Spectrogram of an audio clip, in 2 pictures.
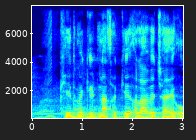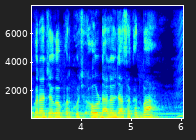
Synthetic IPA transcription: kʰeːt̪mẽkiːʈnaːsəkːeʔɐlaːʋet͡ʃaːɦeʔokɾad͡ʒəɡəɦpɐɾkʊt͡ʃʰɔːɾɖaːləld͡ʒaːsɐkət̪̚baː

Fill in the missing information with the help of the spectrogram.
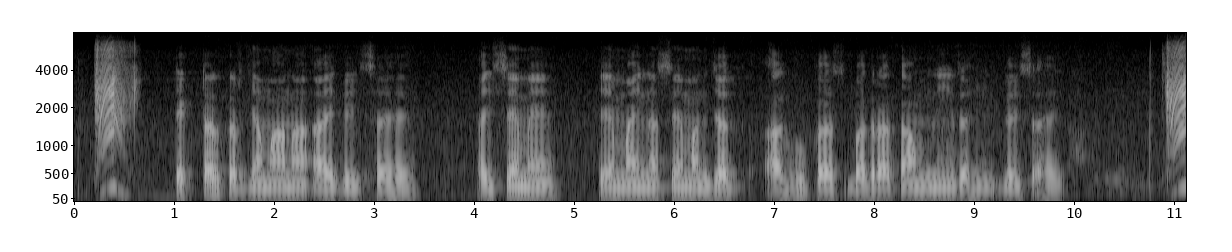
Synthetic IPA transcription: ʈek̚ʈəɾkəɾd͡ʒəmaːnaʔajɡəisəɦɛ | ə̰ɪsemẽ | emaɪnəsemənd͡ʒəɡ | a̰ɡʱukəsbəɡɾakamniɾəɦiɡəjsə̰ɦɛ

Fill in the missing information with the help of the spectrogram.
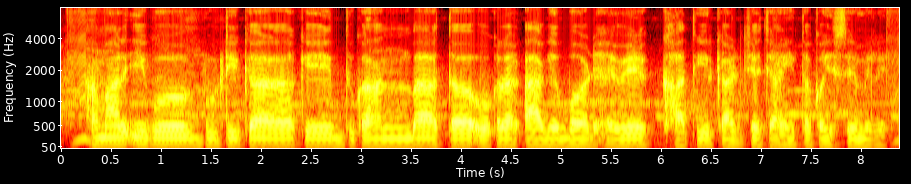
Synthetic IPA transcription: həmaːɾiːɡobuːʈikaked̪ʊkaːnbat̪ɔoːkɾaaːɡebəɖʱewekʰaːt̪iːɾkaːɾd͡ʒət͡ʃaːɦĩt̪ɔkəɪsemɪle

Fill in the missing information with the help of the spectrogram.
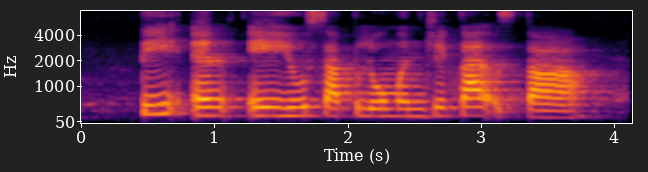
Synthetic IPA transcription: tiɛ̃nejusaplomənd͡ʒekaə̰st̪a

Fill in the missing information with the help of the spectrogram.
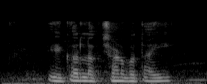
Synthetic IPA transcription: eːkəɾləkʃʰəɳ̃bət̪aːiː

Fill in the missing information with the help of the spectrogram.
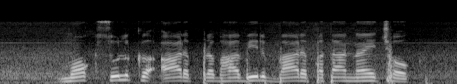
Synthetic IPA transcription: mɔksulkaɾpɾəbʱaːbiɾbaːɾpət̪anəjt͡ʃʰɔk

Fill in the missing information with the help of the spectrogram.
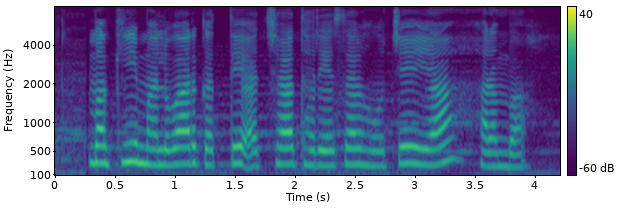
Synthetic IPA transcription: məkimɐlʋaːɾkɐt̪ːeɐtːʃʰat̪ʰɐɾesəɾɦoːt͡ʃejahɐɾəmbʱaː

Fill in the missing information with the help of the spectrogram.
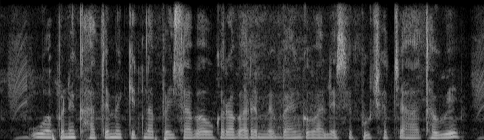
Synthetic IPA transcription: oːɐpnekʰaːt̪emẽkɪt̪napɛɪsabaokɾaba̰ːɾemẽbɛ̃ːŋkʋaːlesepuːt͡ʃʰət̪̚t͡ʃaːɦət̪ɦueː

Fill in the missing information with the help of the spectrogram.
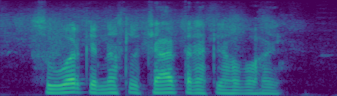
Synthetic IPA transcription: suːəɾkenɐslt͡ʃaːɾt̪əɾəɦkeɦoboɦoi

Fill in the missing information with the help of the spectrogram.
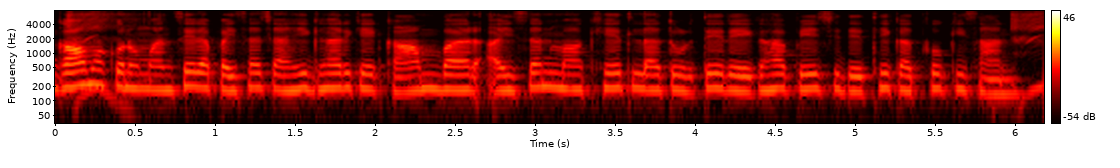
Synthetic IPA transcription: ɡaːwmɐ̃kʊnumɐnselɐpɐɪsat͡ʃaːɦiɡʱɐɾkekaːmpɐɾɐ̰ɪsənmɐ̃kʰeːt̪lɐt̪ʊɾt̪eɾeːɡʱapeːt͡ʃd̪eːt̪ʰekɐt̪̚kokɪsaːn

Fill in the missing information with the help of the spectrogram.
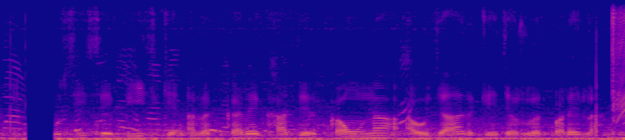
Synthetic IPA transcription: ʊsisebiːd͡ʒkeʔələɡkəɾekʰaːt̪ɪɾkəũnaəʊd͡ʒaːɾked͡ʒə̰ɾṵːɾət̪̚pəɽ̤eːlaː

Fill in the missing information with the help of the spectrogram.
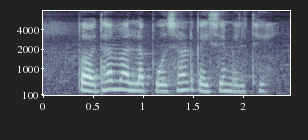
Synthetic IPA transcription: pɔːd̪ʱamãlːapoːsəɳɖkəisemɪlt̪ʰe

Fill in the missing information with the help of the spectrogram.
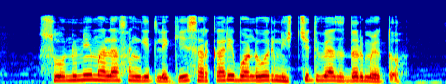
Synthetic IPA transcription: sonuneməlasãŋɡit̪lekiːsəɾkaɾiːbɔɳɖʋəɾniɕt͡ɕit̪ʋjad͡zd̪əɾmiɭt̪o̰

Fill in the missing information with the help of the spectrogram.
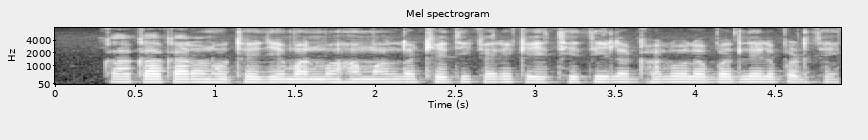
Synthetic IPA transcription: kakakaɾəɳɦot̪ʰed͡ʒemənmãɦãmãnlakʰet̪ikəɾekəist̪ʰit̪iləɡʱəloləbəd̪lelopəɽte

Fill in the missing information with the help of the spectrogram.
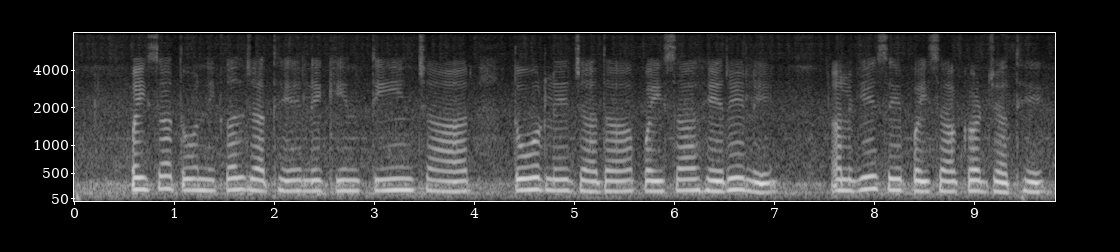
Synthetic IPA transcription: pəɪsat̪onɪkəld͡ʒaːt̪eleːkɪnt̪iːnt͡ʃaːɾ | t̪oːɾled͡ʒjaːd̪apəɪsaɦeːɾele | ɐlɡesepəɪsakəɽd͡ʒaːt̪eː

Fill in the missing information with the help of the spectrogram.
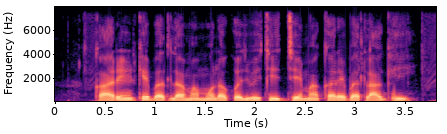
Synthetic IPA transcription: kaːɾiːɽkebəd̪lamãmulakʊd͡ʒʰbʱɪt͡ʃit̪̚d͡ʒeːmãkəɾebəɾlaːɡɦiː

